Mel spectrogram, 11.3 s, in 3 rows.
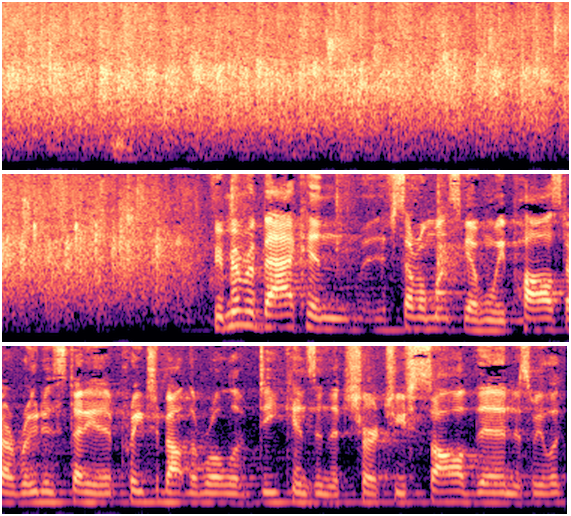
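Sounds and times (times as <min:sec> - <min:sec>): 
audience round of applause: 0:00.0 - 0:05.2
speech: 0:05.2 - 0:11.3.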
